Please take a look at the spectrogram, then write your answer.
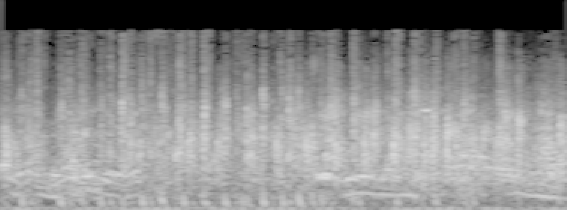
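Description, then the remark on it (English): A crowd applauds a first guest being introduced, with many hands clapping in a dense, continuous patter that stays loud for the whole stretch. Faint voices and cheers seem to rise underneath the clapping. “Now, let's give him a clap.”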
